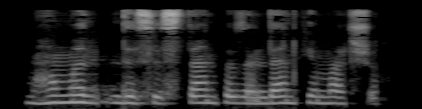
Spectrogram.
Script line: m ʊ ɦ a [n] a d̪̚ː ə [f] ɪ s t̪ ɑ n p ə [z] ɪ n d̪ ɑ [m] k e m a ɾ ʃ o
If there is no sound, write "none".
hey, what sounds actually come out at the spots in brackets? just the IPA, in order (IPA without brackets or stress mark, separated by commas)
m, s, z, n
